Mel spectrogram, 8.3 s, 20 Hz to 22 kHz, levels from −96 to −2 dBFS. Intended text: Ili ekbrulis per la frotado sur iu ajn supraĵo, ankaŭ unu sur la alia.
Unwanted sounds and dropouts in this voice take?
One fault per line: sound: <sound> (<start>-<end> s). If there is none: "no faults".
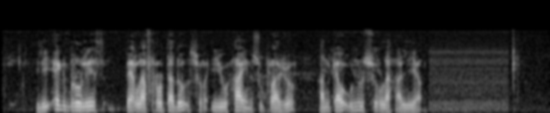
no faults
